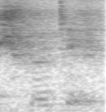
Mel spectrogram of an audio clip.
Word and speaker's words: Shruti: Shruti. Shruti. Yeah, like Trudy Fruity.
